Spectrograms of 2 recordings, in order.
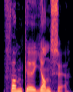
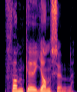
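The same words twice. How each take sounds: First: The final n of Janssen is dropped. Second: The final n of Janssen is pronounced. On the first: "I do not pronounce the N at the end" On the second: "If you want, you can, and it will sound like this"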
